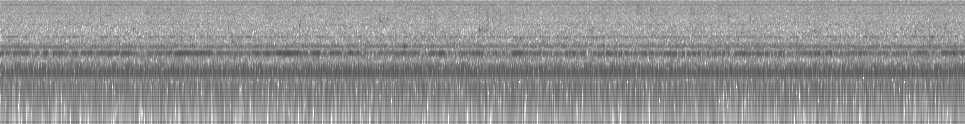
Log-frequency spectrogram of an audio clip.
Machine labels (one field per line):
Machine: pump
